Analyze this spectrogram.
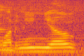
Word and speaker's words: Guadagnino: Guadagnino.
